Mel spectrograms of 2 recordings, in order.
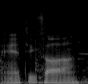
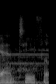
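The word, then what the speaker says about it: Antifa: all over the place some people say auntie Fah but the consensus seems to be auntie for like Queen Latifah and Tifa is a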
